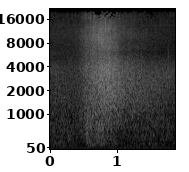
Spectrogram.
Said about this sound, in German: Warm, ganz sanft umspülen die leichten Wellen deine Füße.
